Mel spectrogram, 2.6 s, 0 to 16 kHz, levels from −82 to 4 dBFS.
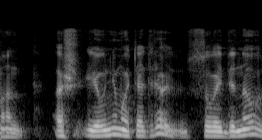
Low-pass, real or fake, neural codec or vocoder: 7.2 kHz; real; none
